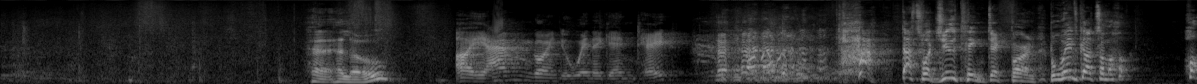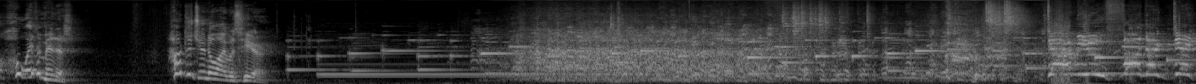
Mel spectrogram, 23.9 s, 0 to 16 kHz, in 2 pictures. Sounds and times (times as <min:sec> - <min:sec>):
Speech: 0:03.1 - 0:04.0, 0:04.6 - 0:06.8, 0:09.0 - 0:12.8, 0:13.6 - 0:14.7, 0:22.4 - 0:23.9
Music: 0:14.8 - 0:23.9.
